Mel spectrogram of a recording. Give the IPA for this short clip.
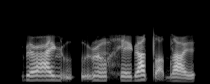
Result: ɽ y ʕ e ɳ ṵ ʔ ṵ ɭ õ h e ɽ y tˤ o̰ dˤ ø

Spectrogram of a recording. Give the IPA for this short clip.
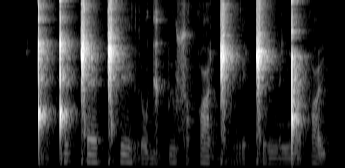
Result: ɡ͡ǃ e ǃ ɛ ǁ ɛ ǁʰ e r o ɡʲ o p ɪ sʷ ɪ qʷ ɛ ɡ͡ǁ ɪ r e ǁ ɪ ŋ ɛ ŋ͡ǃ o qʷ i

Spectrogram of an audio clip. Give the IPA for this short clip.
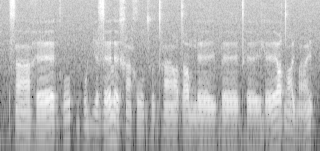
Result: s ãː ɦ ɛː ɡʱ o | bʱ o ʎ ɛ z ɛ l ɛ x ã x o dʱ ɵ dʱ ãː o̯ dˤ ɛ o̯ ŋ ɛː e̯ b ɛː dʱ ɛː e̯ j ɛː dˤ õ e̯ w ã e̯

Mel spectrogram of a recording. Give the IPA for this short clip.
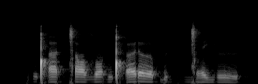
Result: ǃʼ a ǀ ɤ zˤ o ǃʼ ʌ ɾ ɤ ɓ ɯ k ɡ͡ǀ ɛ j ɯ

